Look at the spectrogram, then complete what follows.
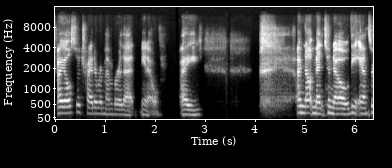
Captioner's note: sighing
